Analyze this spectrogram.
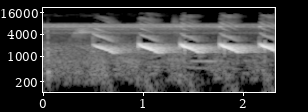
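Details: Wilson's bird-of-paradise on Waigeo, July 2024, gives five loud, downslurred notes, one about every 0.4 seconds, each dropping sharply in pitch, over a steady high insect drone.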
